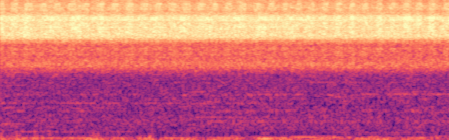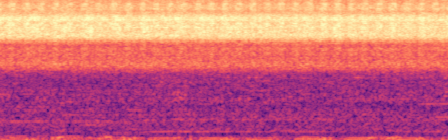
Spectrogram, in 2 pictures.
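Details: Chirping crickets form a dense, high, pulsing wall of sound that never pauses, while a heavy low rumble with uneven throbs runs underneath.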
